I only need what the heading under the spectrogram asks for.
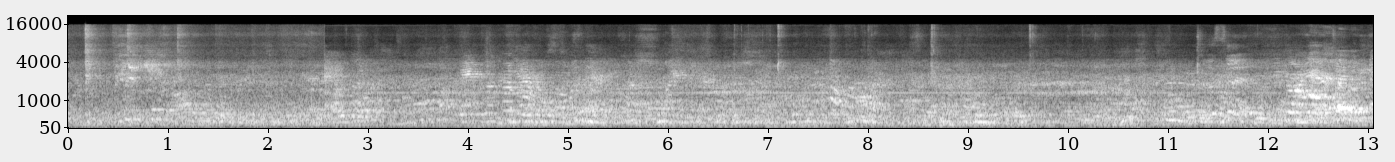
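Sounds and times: people talking in echoing hall: 0.0s - 13.0s.

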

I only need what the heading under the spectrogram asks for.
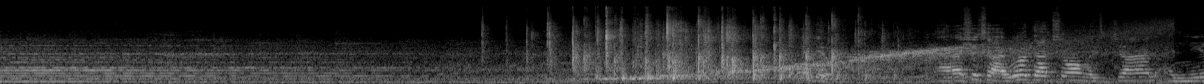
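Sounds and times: small audience clapping: 4.8s - 9.1s
backing track closing notes: 7.3s - 11.1s.

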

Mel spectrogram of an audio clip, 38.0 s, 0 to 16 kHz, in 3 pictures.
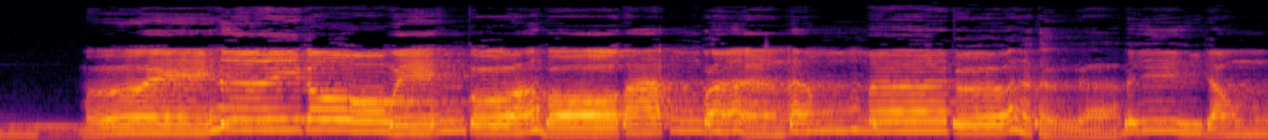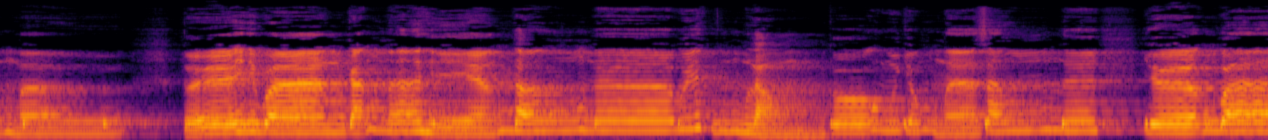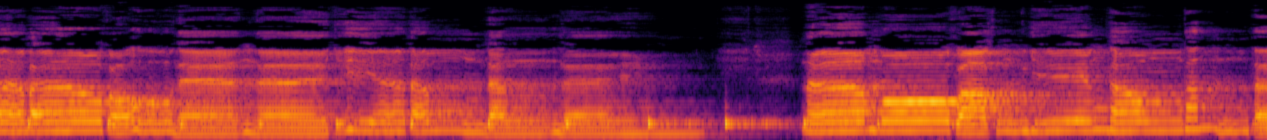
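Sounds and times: devotional chanting: 0.0s - 38.0s.

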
